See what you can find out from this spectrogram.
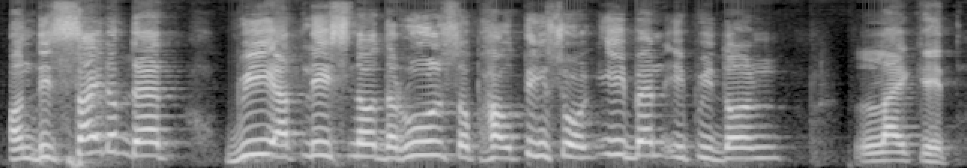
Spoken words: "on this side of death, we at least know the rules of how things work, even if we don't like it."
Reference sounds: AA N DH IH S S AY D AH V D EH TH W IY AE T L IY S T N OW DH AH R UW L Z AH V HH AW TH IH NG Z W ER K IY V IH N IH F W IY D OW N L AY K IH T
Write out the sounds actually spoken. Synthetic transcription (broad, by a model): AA N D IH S S AY D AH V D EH T W IY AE T L IY S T N OW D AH R UW L S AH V HH AW T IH NG S W ER K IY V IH N IH F W IY D OW N L AY K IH T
